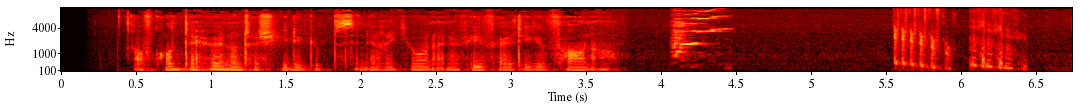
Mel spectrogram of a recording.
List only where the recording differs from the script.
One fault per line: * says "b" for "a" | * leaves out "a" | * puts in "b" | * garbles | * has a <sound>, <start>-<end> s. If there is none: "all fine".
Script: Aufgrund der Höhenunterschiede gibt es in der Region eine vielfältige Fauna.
* has a squeak, 4.1-4.5 s
* has a chirp, 5.5-6.5 s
